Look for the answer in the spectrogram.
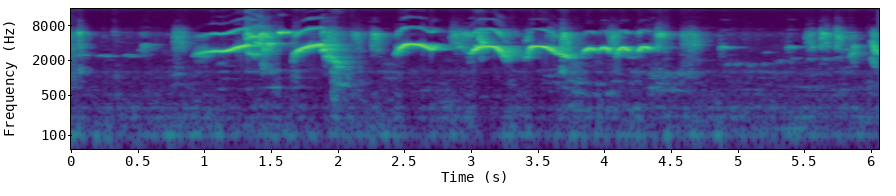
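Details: Asian pied starling singing pastol style, a run of clear swooping whistles that rise and fall in loops, with interspersed chatter, then tapering to faint clicks.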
